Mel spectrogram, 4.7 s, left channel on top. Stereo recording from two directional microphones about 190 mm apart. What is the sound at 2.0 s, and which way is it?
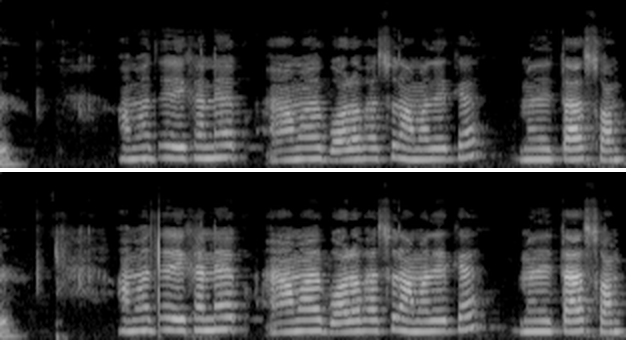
Speech, 20° right (ahead or behind).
